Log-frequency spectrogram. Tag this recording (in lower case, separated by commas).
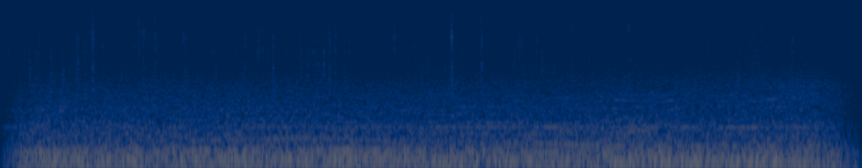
wind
